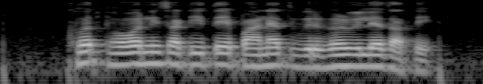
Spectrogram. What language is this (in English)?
Marathi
